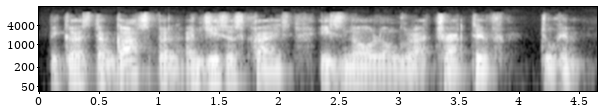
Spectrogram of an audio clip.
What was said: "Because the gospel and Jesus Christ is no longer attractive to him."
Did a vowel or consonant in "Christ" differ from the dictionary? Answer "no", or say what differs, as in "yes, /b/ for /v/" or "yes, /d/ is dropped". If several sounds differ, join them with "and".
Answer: no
